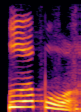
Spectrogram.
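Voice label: "arm", Mandarin Chinese, female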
